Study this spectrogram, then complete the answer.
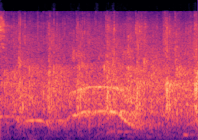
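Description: Audience applause for panelists and artists at an arts event, steady clapping from a crowd filling the whole two seconds at an even level, with some faint voices mixed in.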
